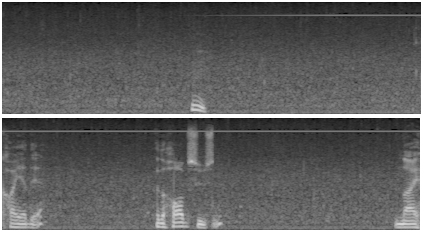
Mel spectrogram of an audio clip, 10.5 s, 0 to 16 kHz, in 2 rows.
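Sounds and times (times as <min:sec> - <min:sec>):
faint thin high whine: 0:00.0 - 0:10.4
steady rushing hiss simulating tinnitus: 0:00.0 - 0:10.4
murmured voice: 0:02.4 - 0:02.6
speech: 0:02.4 - 0:02.7, 0:05.3 - 0:05.9, 0:07.2 - 0:08.1, 0:10.1 - 0:10.4.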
